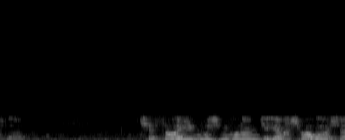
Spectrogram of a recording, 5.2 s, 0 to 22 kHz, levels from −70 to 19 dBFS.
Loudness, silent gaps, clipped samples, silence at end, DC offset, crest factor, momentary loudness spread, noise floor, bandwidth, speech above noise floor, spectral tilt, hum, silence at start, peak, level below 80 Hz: -28 LUFS; none; under 0.1%; 0 s; under 0.1%; 20 dB; 17 LU; -57 dBFS; 4 kHz; 30 dB; -5.5 dB/octave; none; 0 s; -12 dBFS; -64 dBFS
